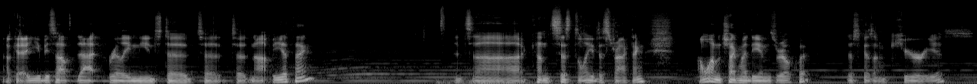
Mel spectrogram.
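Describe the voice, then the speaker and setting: A man's voice: deep voice, moderate pace, fairly bright tone, soft background music. A man live-streaming a game with casual commentary, reacting aloud in a wry, joking way.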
